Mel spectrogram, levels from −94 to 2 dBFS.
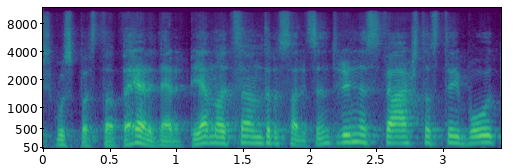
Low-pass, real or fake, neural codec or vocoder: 10.8 kHz; fake; codec, 16 kHz in and 24 kHz out, 0.6 kbps, FocalCodec, streaming, 4096 codes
